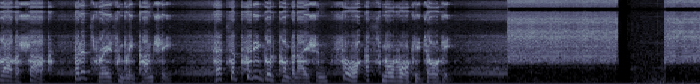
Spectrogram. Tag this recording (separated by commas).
Speech, Radio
